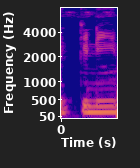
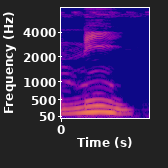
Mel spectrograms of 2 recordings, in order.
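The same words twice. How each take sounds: First: "कनी" as ki-nee, K clearly heard; wrong sounded K. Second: "नी" as nee, no K at all; silent K. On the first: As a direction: put a K before the N in "कनी". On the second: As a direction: begin "नी" directly on the N sound. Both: Shown as a demonstration. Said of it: "इसे कनी नहीं पढ़ते हैं".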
